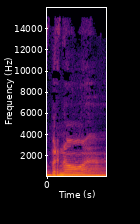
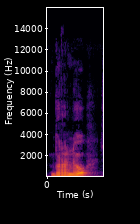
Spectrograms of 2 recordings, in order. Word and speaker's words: Brno: Comme souvent, lorsqu'un mot est composé d'une suite de consonnes difficiles à sortir de la bouche sans risquer un claquage de la langue, les Tchèques cèdent en intercalant un E muet entre deux consonnes. Dans le cas de Brno, ce E muet se trouve, vous l'avez peut-être reconnu ou entendu, entre les deuxième et troisième consonnes. Quant à l'étymologie,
